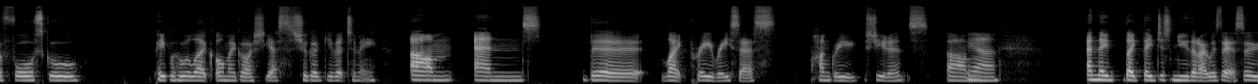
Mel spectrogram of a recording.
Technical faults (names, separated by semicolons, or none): none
